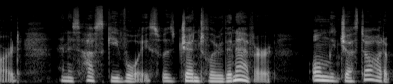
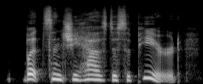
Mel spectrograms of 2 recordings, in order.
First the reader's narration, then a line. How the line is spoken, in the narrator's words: cried Monsieur Fourmery, in a tone of exasperation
